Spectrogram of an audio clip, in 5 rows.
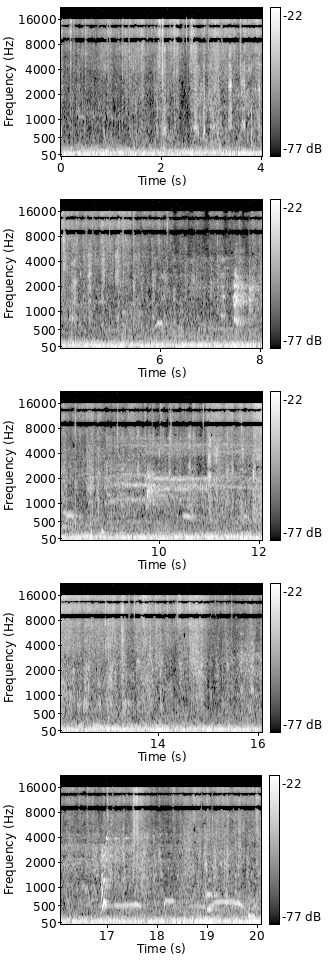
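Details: Border Collie puppies 49 days old, from a German sire and Russian dam, litter born 19 April 2022 and filmed 7 June 2022; soft thin whining whimpers rise and fall in short arcs, scattered irregularly over steady low background rumble.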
